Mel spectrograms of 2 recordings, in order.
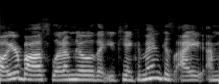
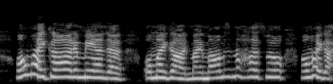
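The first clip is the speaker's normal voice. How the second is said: acted-out panicked crying, high and bawling; 7 semitones higher than usual. Retelling a voicemail left for their best friend during a panic attack, reenacting bawling. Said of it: "And I am bawling".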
